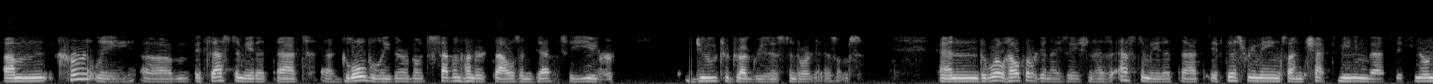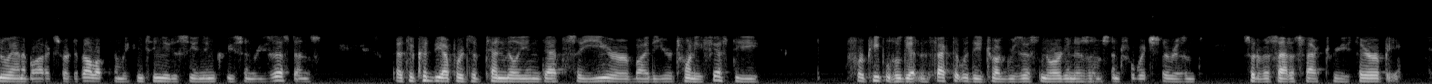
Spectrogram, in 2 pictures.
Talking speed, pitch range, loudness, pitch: 175 wpm, 135-155 Hz, -22 LUFS, 140 Hz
